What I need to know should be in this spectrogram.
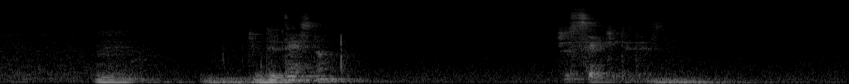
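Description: A young man chuckles and speaks softly.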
